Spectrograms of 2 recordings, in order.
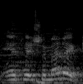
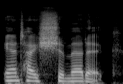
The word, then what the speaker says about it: anti-Semitic: I thought you cared because they were like anti-Semitic and being weird. Nah, Okay. it's just fun. Comedic mispronunciation of anti-Semitic aside, chat for the record. Our relevant just said anti-Shemitic.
